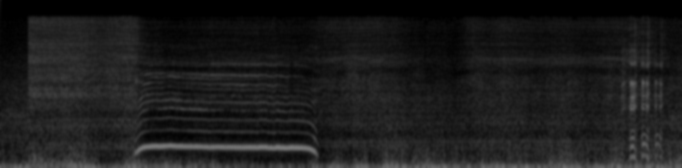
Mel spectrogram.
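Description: Wind rushing over the chest-mounted camera's microphone as a mountain bike descends a paved road at speed. About two seconds in, one loud held tone, sliding up at its start and down at its end, lasts nearly three seconds; a brief broken pitched sound comes near the end.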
